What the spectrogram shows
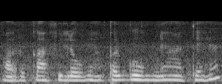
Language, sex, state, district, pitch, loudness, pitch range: Hindi, male, Chhattisgarh, Raipur, 200 Hz, -14 LUFS, 190-205 Hz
